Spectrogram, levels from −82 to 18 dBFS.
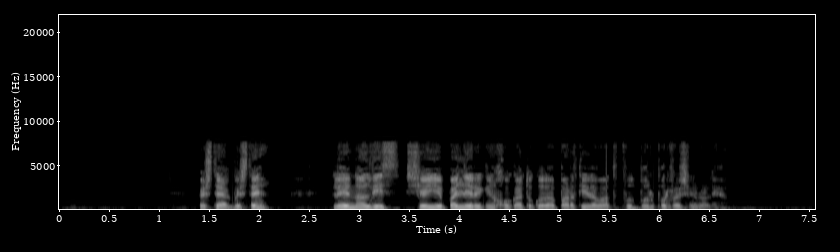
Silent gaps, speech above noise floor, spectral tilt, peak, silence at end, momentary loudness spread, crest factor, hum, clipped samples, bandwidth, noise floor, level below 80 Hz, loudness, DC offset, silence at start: none; 52 dB; -6 dB/octave; -12 dBFS; 0.9 s; 14 LU; 20 dB; none; under 0.1%; 8 kHz; -82 dBFS; -64 dBFS; -31 LUFS; under 0.1%; 1.4 s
